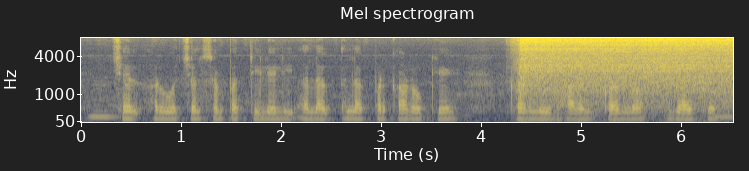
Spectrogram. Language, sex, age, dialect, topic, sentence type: Maithili, female, 18-24, Angika, banking, statement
